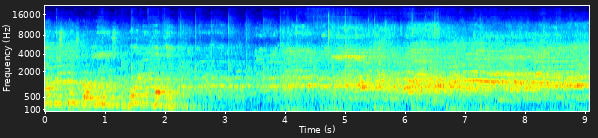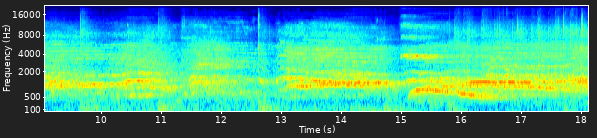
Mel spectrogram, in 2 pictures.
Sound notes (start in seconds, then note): 4.7 whistle blowing; 5.7 yelling; 15.0 whistle blowing; 17.9 clapping; 17.9 yelling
